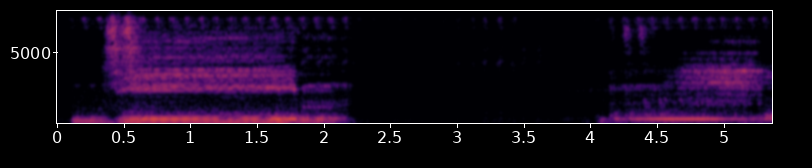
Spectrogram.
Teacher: শক্ত, জিহ্বার মধ্যখানটা তালাতে লাগায়।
